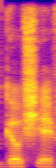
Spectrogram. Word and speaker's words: Gauthier: I didn't realize her name was Gautier for a long time because it's spelled Gautier.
